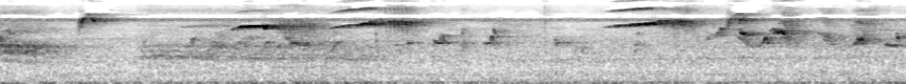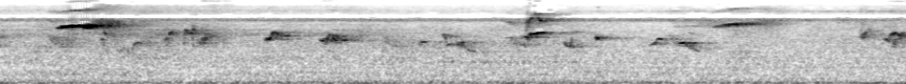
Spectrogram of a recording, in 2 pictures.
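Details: Bulbuls chirping in a garden: a steady stream of short, bright, high chirps and slurred notes from several birds, overlapping throughout, over a constant low rumbling background noise.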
